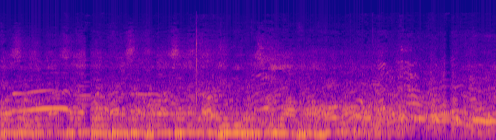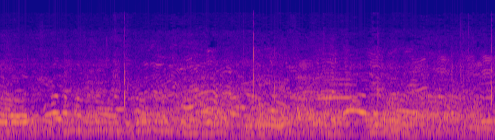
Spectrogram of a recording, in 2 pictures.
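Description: A large outdoor crowd of men shouts and cheers.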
